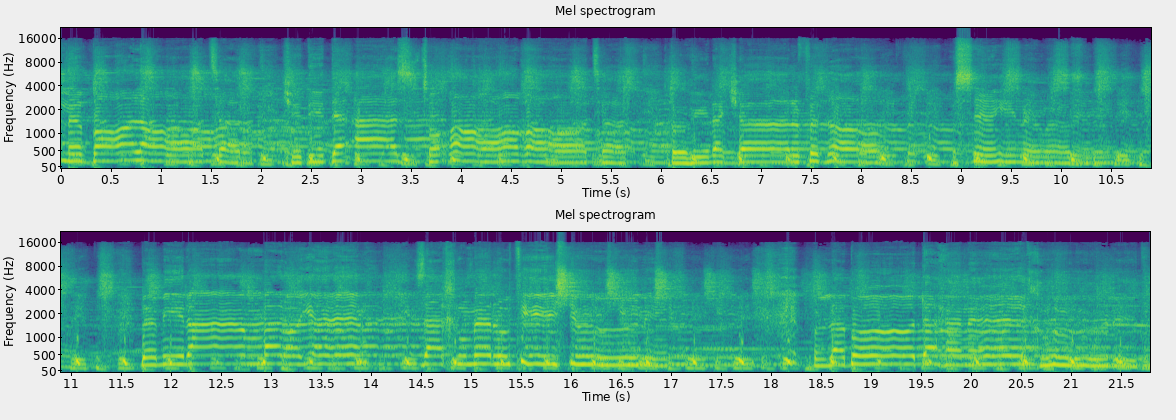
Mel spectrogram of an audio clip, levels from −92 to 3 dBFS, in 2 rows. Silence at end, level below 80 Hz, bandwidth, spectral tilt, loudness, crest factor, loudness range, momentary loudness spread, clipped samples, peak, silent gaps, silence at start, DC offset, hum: 0 s; -42 dBFS; 17.5 kHz; -4 dB/octave; -9 LUFS; 8 dB; 3 LU; 5 LU; 0.2%; 0 dBFS; none; 0 s; 0.4%; none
